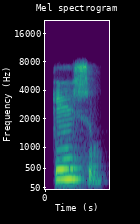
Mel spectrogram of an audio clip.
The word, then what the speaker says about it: queso: velar sordo de queso queso no se pronuncia cu si se pronuncia que queso quizás después tenemos la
